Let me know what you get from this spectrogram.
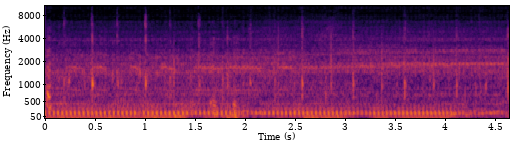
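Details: Horse ridden on a Sunday outing near Narnaul: steady clip-clop of hooves, fast and fairly regular, several beats per second, with low rumbling background and faint human voices throughout.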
